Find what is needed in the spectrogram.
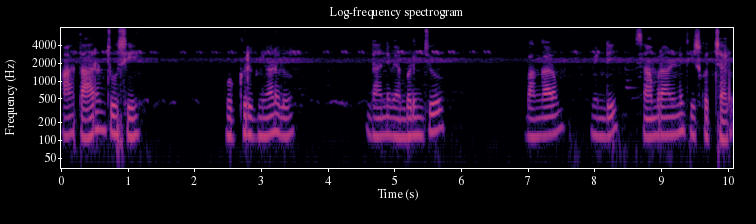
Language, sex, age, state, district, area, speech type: Telugu, male, 18-30, Andhra Pradesh, West Godavari, rural, spontaneous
